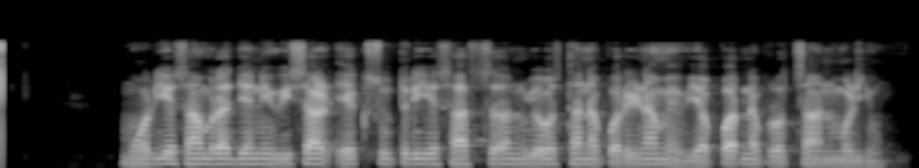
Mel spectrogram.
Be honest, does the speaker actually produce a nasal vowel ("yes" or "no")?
yes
